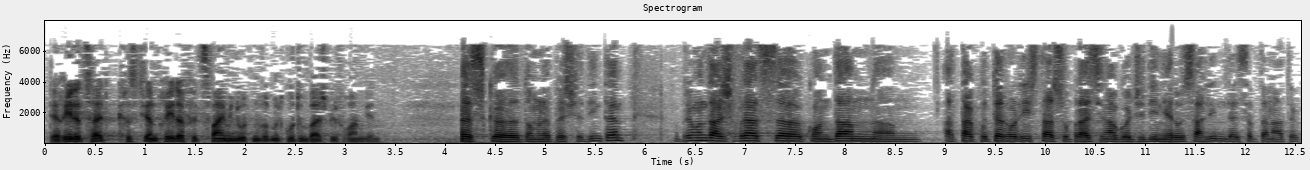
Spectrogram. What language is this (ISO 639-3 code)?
ron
